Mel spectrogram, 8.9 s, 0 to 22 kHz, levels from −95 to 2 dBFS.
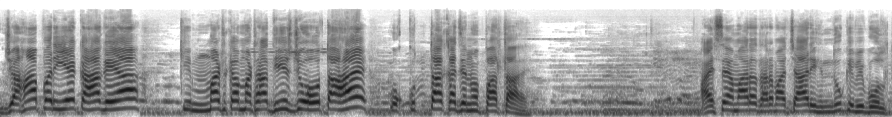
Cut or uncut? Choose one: uncut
